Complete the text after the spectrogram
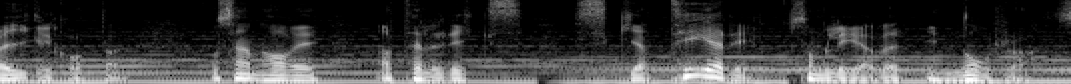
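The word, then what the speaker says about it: Atelerix: Ett släkte är Atelerexis. Förekommer huvudsakligen i Afrika. Och i nära släkt med arterna i Erinaceus. Bland Atelerex, så uttalas det, förekommer afrikansk pygmeigelkott och Atelerex frontalis som lever i södra Afrika från Angola och Zimbabwe till Sydafrika.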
